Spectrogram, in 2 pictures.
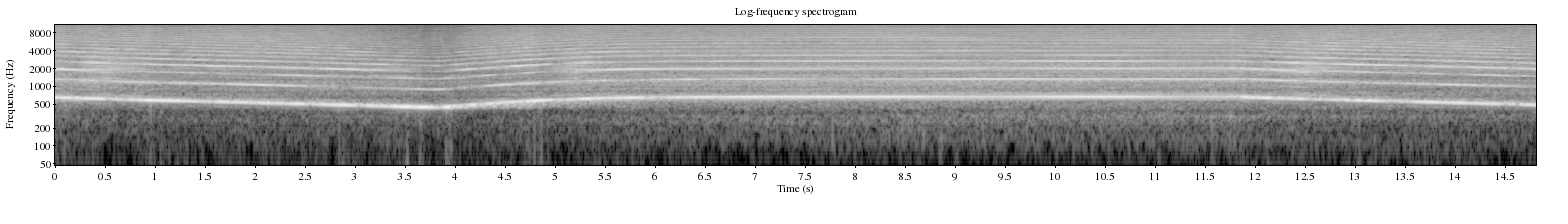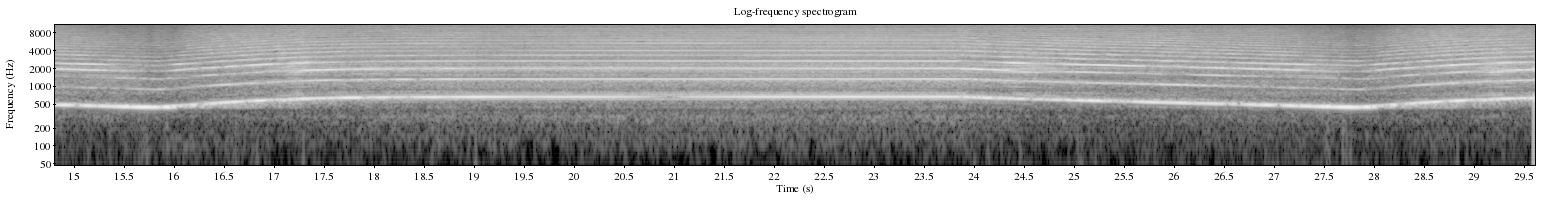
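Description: Outdoor warning siren wailing: a steady high tone that slides down over a few seconds and swings quickly back up, three times at about twelve-second intervals.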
